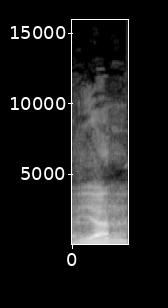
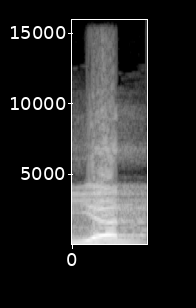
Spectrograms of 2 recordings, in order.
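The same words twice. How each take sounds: First: The 'y' is said lightly, tongue not pressed. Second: The 'y' is said with the tongue pressed up. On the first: The speaker calls it wrong. "ইয়ান ইয়ান ইয়ান বলা যাবে না" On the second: The speaker calls it right. "ইয়া ইয়া একটু চাপিয়ে বলতে হবে"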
